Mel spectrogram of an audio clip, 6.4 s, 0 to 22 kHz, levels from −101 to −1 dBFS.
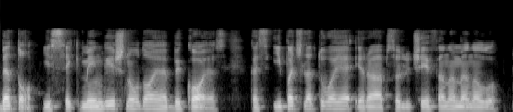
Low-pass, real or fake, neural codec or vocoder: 7.2 kHz; real; none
